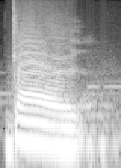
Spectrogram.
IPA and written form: ɡəʊl (goal)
